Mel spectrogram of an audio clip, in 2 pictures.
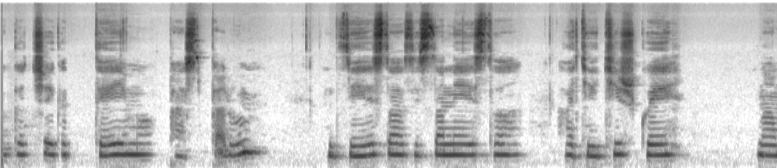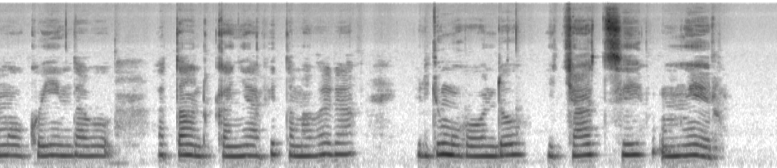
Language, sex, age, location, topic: Kinyarwanda, female, 25-35, Huye, agriculture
